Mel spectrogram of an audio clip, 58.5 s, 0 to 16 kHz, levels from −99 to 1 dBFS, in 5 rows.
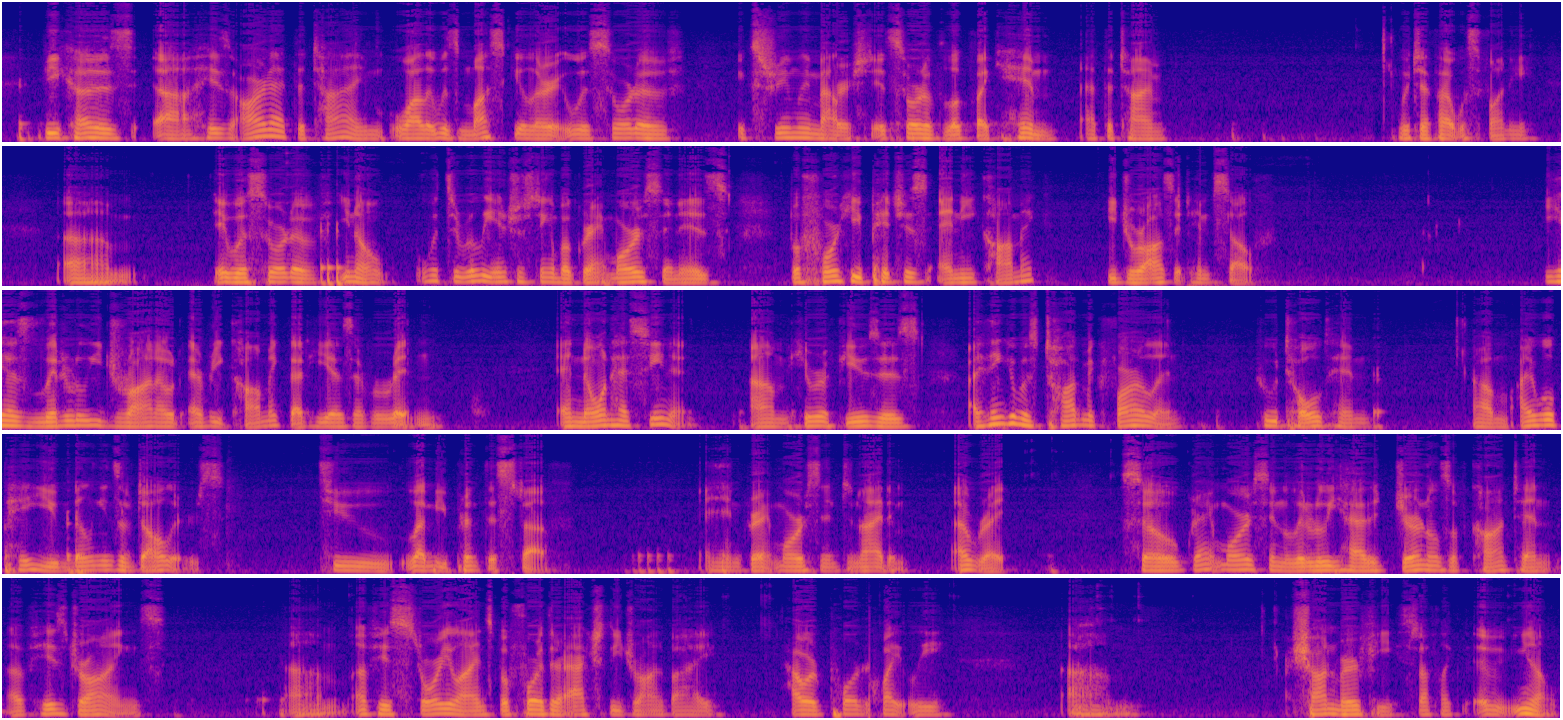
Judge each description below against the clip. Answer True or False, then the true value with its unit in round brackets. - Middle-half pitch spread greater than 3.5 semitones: False (2.9 semitones)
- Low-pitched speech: True (105 Hz)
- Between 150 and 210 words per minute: False (140 wpm)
